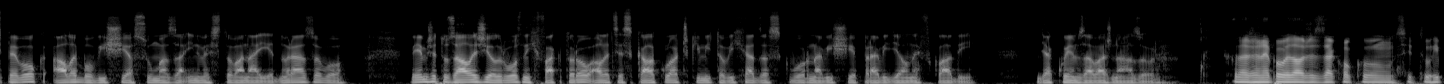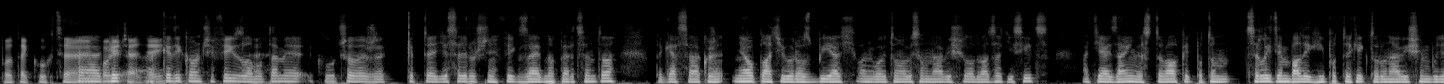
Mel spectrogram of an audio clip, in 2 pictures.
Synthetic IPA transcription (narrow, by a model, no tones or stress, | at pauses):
spɛʋɔɡʔalɛbɔʋiʃɪasumaza̰ʔinʋɛst̪ɔʋanaːjɛd̪nɔɾaːzɔʋɔ | ʋɪɛmʒɛt̪ɔzaːlɛʒiːɔd̪ɾʊɔznixfakt̪ɔɾɔʊalɛt͡sɛskalkulaːt͡ʃkimit̪ɔʋixaːd͡zaskʊɔɾnaʋiʃɪɛpɾaʋiɟɛlnɛfklad̪ḭ | ɟakujɛmzaʋaːʒnaːzɔ̰ɾ | ʃkɔd̪aʒɛɲɛpɔʋɛd̪alʒɛzakɔlkɔsit̪uːɦipɔt̪ɛːkuxt͡sɛaaakɛd̪ikɔnt͡ʃifiɡzlɛbɔt̪amjɛkluːt͡ʃɔʋɛːʒɛkɛc̚t̪ɔjɛɟɛsaɟɾɔt͡ʃɲɛfiɡzzajɛd̪nɔpɛɾt͡sɛnt̪ɔt̪aɡjaːsaakɔʒɛɲɛɔplaciuɾɔzbiːaɟlɛnɡʋɔlit̪ɔmuabisɔmunaʋiːʃilˠɔd̪ʋat͡sac̚cisiːt͡s | atɪɛajzainʋɛst̪ɔʋalkɛc̚pɔt̪ɔmt͡sɛliːt̪ɛnbaliːɡɦipɔt̪ɛːkik̚t̪ɔɾuːnaʋiːʃimbuɟɛ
